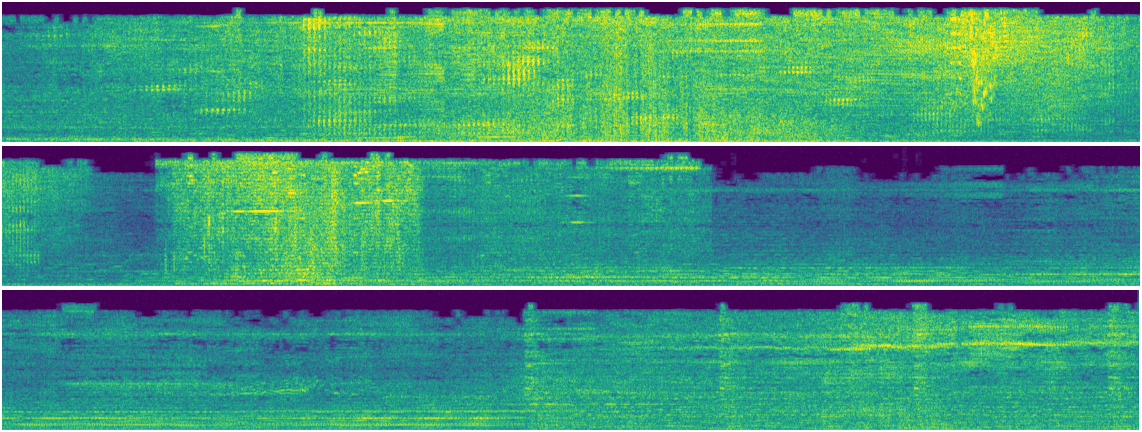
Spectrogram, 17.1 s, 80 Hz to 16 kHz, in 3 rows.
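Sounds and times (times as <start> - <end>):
dark ominous film music: 0.0 - 17.0
steady low drone: 0.0 - 17.0.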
